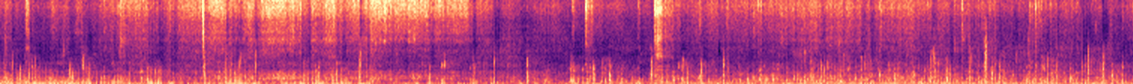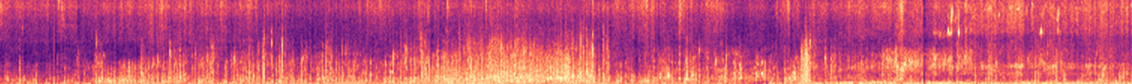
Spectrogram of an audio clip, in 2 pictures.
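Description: Heavy wind buffeting on the microphone of a moving vehicle, over the vehicle's running and road noise. The rushing turns hissier about halfway through.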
